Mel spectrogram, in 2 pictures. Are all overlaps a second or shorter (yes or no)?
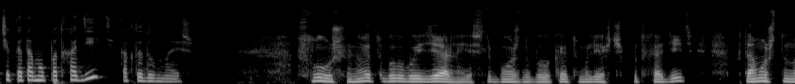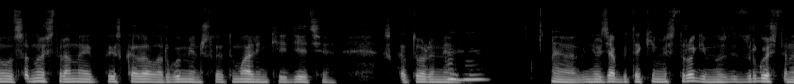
yes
